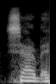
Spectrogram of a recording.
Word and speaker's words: Sarabande: Is that Varese Sarabande? – Sarabande. Is that how you say it? – Yeah, that's how you say it.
